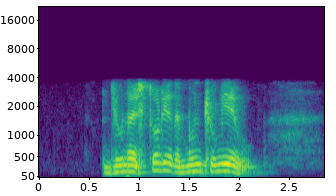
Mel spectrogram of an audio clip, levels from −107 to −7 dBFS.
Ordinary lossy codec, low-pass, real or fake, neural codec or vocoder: Opus, 32 kbps; 3.6 kHz; fake; vocoder, 44.1 kHz, 80 mel bands, Vocos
